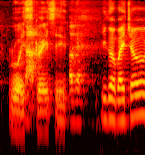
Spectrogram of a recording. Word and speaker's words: Royce Gracie: Hoist Gracie starts with an R. Royce Gracie.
